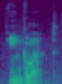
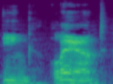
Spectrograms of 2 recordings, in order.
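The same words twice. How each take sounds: First: The second syllable has a reduced schwa vowel. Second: The second syllable has a full 'land' vowel. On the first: The speaker calls it right. "It's not land, it's lund" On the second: The speaker calls it wrong. "it's not wrong. Of course, I understand, but you will sound a little less fluent"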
